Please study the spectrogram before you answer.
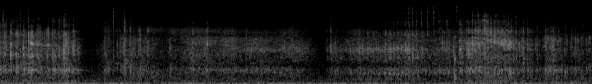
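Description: Fingertips and the palm of one hand rub and scratch across the bristled surface of a white silicone scrubbing glove worn on the other, raised hand. The result is a steady, bright, crackly scratching that swells and fades, with brief pauses near one second and just past three seconds.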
